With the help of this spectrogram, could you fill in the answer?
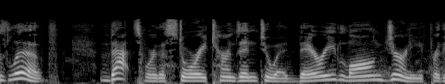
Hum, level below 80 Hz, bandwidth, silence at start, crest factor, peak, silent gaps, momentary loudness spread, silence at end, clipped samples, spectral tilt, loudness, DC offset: none; -50 dBFS; 8.8 kHz; 0 s; 16 dB; -8 dBFS; none; 5 LU; 0 s; under 0.1%; -5 dB/octave; -23 LUFS; under 0.1%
